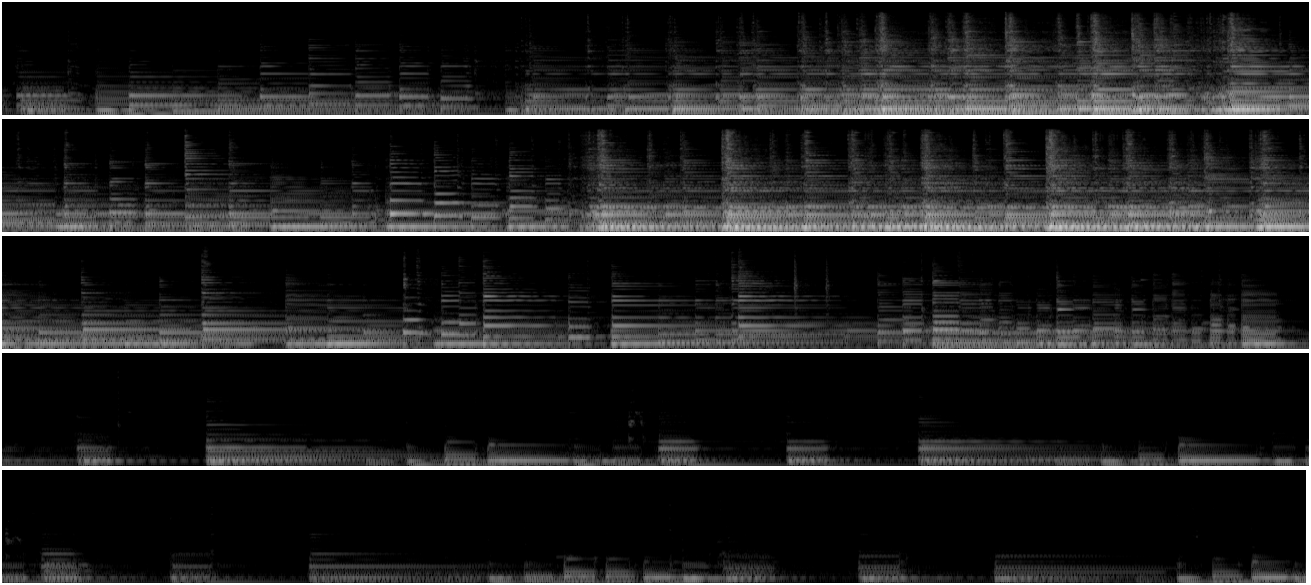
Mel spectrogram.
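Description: Classical nylon-string guitar played solo: a loud, dense run of rapid chords swells through the first half, then the playing thins to quieter, separate plucked notes.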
